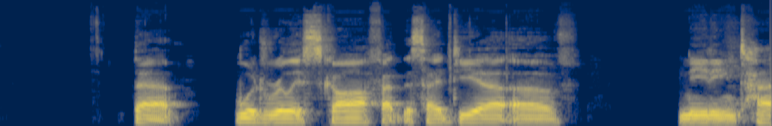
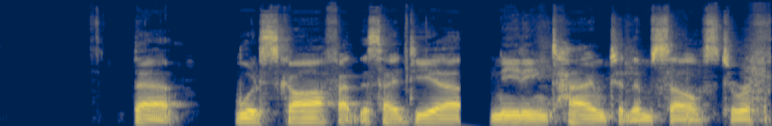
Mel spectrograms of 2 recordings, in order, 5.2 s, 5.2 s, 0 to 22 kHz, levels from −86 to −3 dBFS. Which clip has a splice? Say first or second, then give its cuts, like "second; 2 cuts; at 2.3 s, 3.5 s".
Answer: second; 2 cuts; at 1.7 s, 3.1 s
